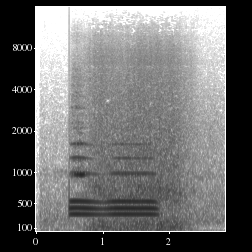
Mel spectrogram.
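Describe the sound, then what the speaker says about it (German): A train pulls in during a German point-and-click adventure game, sounding a loud sustained multi-tone horn blast from the first half-second with rumbling rail noise underneath, fading out near the end. "Hier kommt der Zug."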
